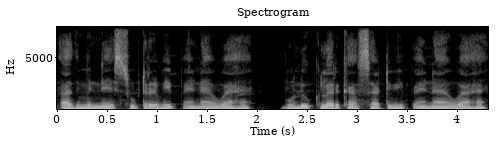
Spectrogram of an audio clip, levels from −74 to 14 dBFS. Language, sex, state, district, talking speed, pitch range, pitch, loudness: Hindi, male, Jharkhand, Palamu, 210 wpm, 145-160 Hz, 150 Hz, -15 LUFS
